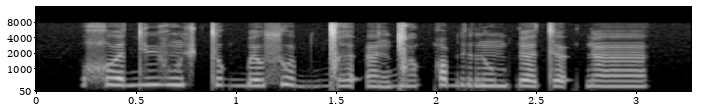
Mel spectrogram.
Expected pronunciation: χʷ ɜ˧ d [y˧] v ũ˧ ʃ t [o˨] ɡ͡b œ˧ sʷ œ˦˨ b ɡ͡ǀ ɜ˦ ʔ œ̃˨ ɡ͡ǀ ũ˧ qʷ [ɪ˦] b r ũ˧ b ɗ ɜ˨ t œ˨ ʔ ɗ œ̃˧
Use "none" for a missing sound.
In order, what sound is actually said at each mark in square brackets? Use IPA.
y˧, o˧, ɪ˦

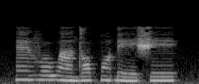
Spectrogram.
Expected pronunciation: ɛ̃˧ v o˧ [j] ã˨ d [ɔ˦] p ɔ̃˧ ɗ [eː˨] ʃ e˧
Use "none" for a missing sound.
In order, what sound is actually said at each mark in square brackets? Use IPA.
w, ɔ˧, eː˨

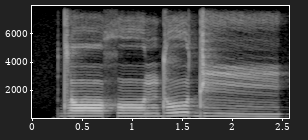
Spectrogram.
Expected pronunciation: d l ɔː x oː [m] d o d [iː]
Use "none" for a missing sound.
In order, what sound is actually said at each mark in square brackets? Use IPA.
n, iː

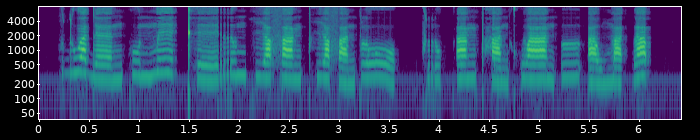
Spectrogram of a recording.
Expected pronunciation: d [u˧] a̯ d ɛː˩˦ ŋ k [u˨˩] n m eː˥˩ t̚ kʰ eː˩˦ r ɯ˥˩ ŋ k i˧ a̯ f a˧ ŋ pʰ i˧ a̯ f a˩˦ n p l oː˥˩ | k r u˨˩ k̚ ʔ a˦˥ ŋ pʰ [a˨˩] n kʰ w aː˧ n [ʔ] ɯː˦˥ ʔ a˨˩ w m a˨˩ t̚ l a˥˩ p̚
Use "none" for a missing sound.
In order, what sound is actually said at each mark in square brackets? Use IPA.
u˥˩, u˧, a˨˩, ʔ

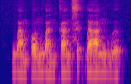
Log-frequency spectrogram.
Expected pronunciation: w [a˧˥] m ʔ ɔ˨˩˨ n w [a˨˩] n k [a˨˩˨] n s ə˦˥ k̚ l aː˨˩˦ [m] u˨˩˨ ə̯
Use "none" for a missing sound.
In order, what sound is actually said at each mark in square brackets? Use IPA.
a˨˩˨, a˨˩, a˨˩˦, ŋ

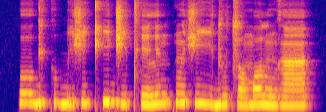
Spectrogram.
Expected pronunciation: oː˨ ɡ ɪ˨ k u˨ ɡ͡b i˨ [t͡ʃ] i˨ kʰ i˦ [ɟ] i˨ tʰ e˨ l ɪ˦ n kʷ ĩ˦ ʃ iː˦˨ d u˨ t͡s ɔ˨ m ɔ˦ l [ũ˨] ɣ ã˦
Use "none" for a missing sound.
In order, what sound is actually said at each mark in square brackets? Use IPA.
ʃ, d͡ʒ, ũ˨

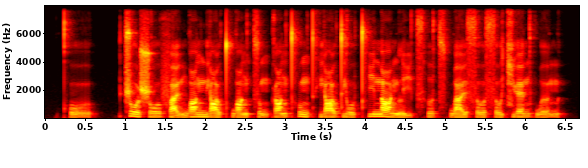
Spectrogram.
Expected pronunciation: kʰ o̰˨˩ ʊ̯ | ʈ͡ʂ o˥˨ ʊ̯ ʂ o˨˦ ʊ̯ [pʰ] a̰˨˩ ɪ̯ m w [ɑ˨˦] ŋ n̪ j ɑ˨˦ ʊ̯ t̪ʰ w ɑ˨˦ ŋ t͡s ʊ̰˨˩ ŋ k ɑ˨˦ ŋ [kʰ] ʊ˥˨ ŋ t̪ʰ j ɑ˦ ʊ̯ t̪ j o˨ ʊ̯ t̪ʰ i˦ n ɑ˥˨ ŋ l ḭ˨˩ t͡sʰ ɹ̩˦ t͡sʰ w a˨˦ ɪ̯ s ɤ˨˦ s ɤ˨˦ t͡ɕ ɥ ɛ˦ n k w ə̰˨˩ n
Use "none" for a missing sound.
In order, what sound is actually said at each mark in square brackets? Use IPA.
f, ɑ˦, t̪ʰ

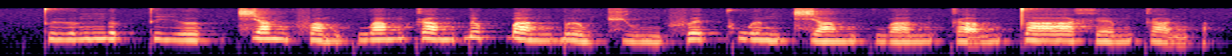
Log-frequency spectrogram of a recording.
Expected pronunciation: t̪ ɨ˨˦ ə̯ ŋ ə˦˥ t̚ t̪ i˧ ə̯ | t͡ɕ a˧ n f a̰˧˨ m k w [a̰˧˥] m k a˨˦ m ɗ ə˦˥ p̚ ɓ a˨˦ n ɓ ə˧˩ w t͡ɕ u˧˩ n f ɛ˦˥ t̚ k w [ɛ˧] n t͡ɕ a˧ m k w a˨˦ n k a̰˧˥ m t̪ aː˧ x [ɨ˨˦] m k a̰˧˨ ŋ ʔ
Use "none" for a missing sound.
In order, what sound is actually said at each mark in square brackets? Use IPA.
a˨˦, ə˧, ɛ˨˦

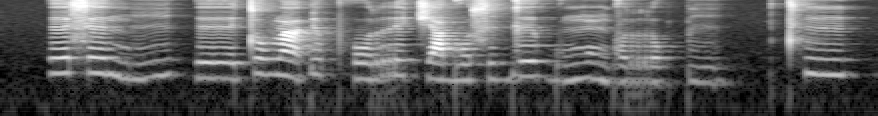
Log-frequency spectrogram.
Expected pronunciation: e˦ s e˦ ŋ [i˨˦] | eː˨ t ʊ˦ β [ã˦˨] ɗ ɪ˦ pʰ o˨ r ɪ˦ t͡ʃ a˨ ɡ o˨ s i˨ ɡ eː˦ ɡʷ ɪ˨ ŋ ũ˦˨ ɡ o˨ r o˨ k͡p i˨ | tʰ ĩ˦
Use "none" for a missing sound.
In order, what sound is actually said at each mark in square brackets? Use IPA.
i˨˦, ã˦˨

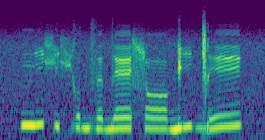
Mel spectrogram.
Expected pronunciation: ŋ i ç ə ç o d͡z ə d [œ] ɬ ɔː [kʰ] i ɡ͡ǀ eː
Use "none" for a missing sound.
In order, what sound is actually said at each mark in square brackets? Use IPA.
ɛ, ɡ

